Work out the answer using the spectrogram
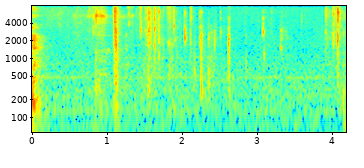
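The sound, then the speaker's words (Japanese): Open-mouthed chewing with faint, wet smacking: soft, irregular clicks and crackles scattered over a quiet background, with no clear rhythm. “くちゃくちゃ音。 ああ、全く気にしないでください。”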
